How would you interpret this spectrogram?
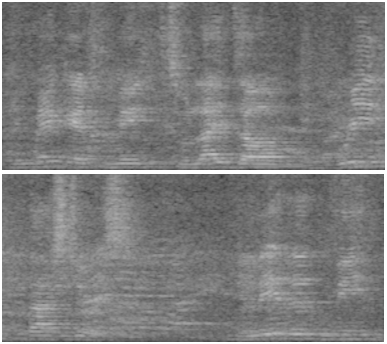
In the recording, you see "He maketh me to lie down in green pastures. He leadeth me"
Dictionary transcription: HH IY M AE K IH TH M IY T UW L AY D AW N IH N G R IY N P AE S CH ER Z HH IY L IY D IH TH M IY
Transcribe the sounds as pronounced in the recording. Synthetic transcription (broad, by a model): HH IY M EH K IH T M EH T UW L AY D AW IH N G R IY N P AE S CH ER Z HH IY L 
